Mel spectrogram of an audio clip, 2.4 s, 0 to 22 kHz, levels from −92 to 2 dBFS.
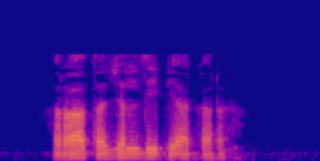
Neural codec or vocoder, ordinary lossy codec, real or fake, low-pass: vocoder, 44.1 kHz, 128 mel bands every 256 samples, BigVGAN v2; MP3, 32 kbps; fake; 5.4 kHz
